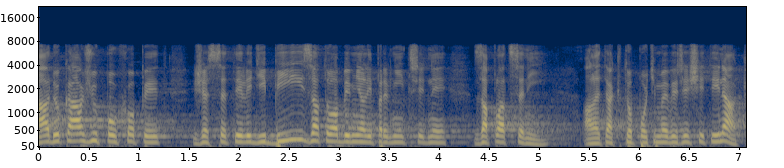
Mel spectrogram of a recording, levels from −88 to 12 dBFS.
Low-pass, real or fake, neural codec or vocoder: 7.2 kHz; real; none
